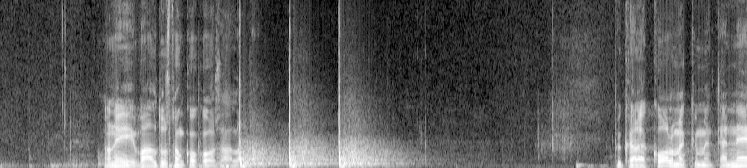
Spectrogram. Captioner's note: Kaksi nuijan kopautusta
